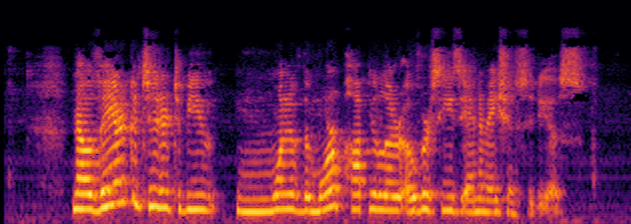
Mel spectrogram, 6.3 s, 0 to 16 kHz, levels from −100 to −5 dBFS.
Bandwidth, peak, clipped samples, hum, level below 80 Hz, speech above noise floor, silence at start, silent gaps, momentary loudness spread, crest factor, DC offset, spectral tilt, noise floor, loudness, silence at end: 7.4 kHz; -2 dBFS; under 0.1%; none; -58 dBFS; 33 dB; 0.7 s; none; 16 LU; 16 dB; under 0.1%; -6 dB/octave; -50 dBFS; -17 LUFS; 0.55 s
